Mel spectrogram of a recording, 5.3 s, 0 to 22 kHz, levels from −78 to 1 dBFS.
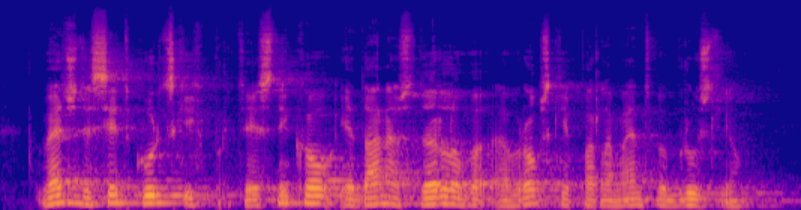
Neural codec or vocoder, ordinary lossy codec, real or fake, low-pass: none; none; real; 19.8 kHz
